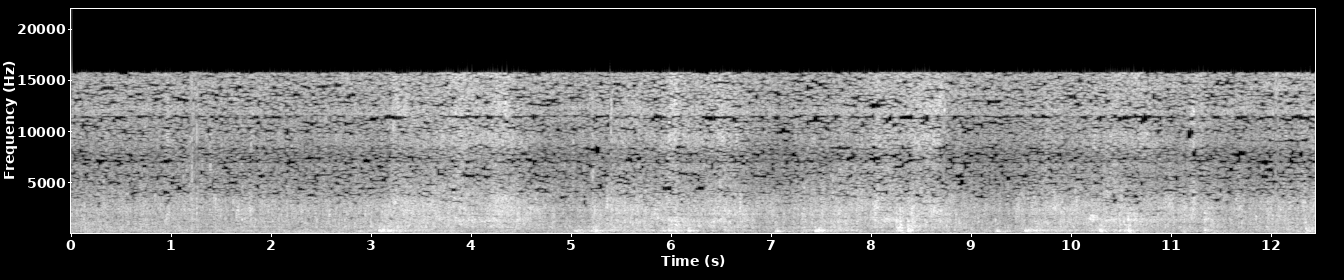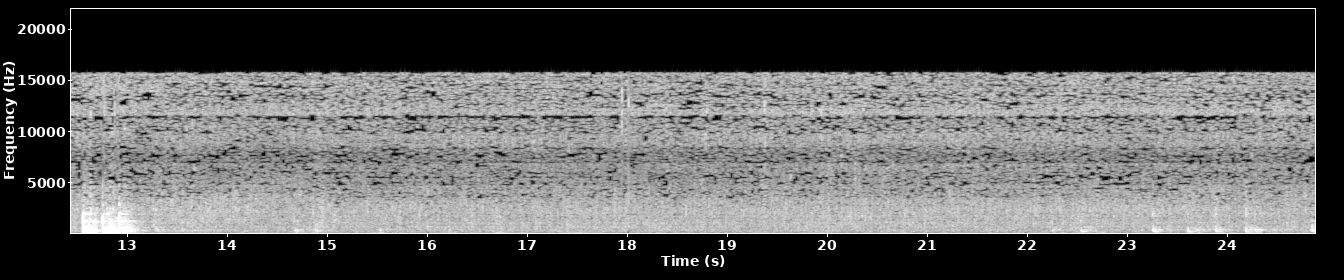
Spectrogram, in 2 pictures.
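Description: Chicken karahi gravy sizzling steadily in a metal pan while a wooden spatula stirs and scrapes it, with one short, loud clatter about halfway through.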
